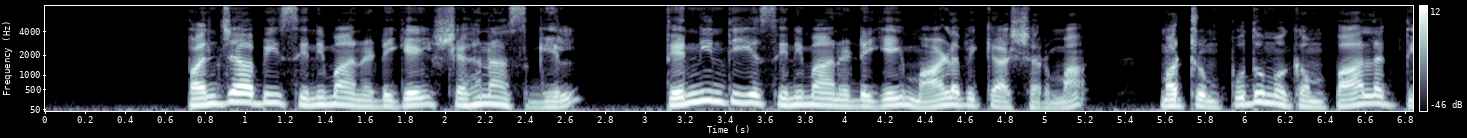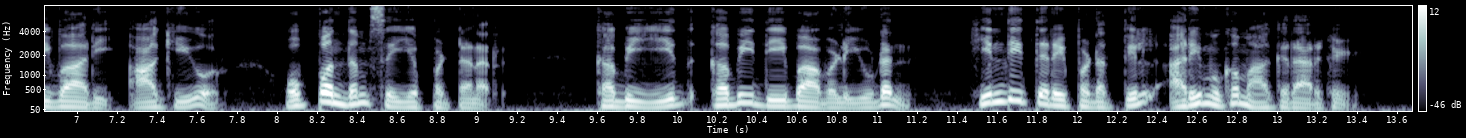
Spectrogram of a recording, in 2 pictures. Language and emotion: Tamil, neutral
